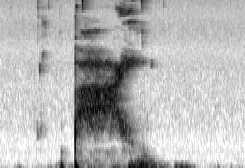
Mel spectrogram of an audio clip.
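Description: A woman's short breathy whisper or exhale, starting with a sharp click about three-quarters of a second in.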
